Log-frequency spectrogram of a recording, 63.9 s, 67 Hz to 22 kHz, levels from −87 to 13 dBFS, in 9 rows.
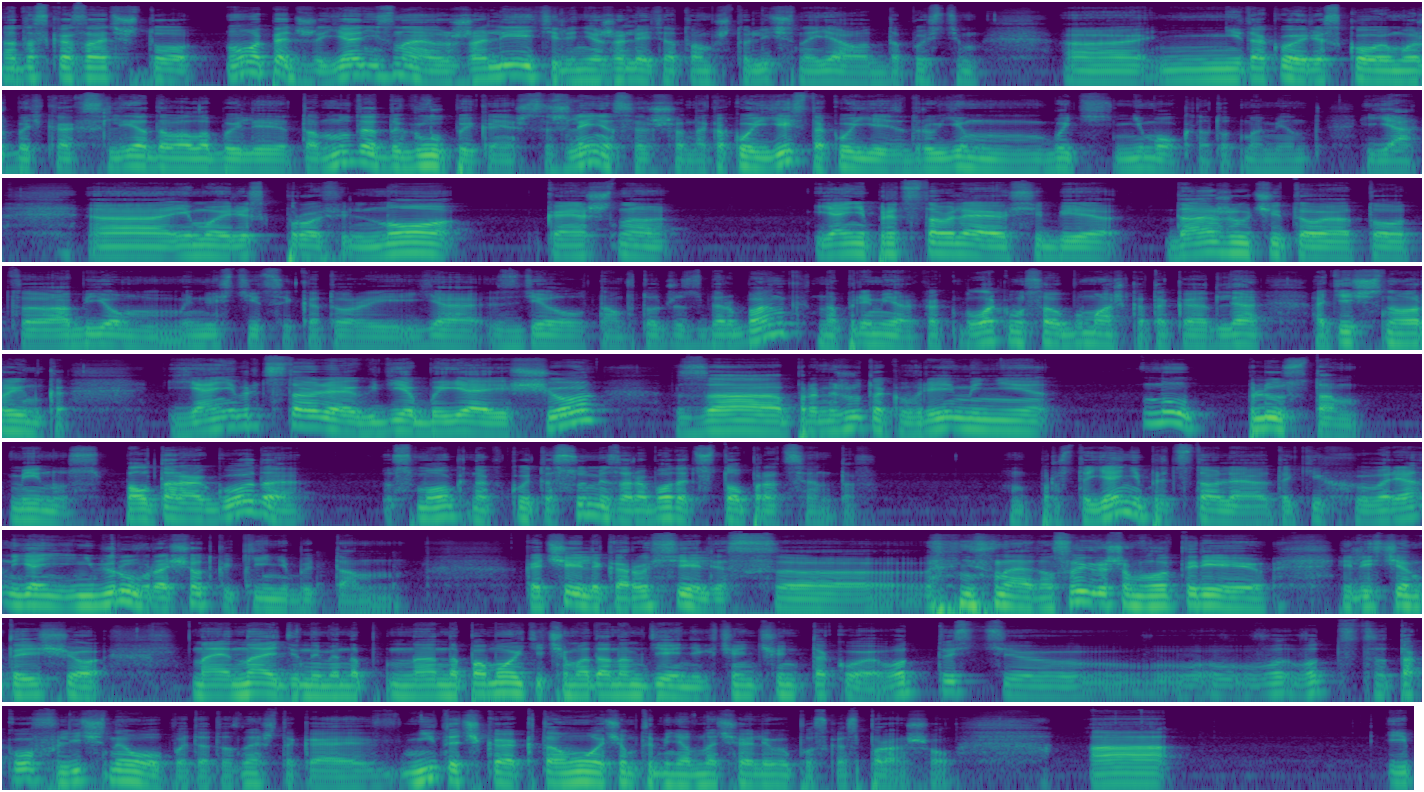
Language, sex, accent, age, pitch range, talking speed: Russian, male, native, 20-39, 95-125 Hz, 145 wpm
